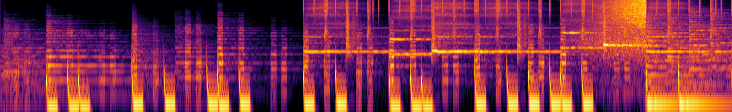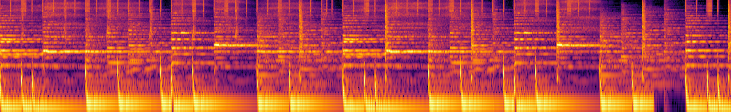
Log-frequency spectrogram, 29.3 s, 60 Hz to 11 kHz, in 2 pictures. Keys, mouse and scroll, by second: 0.8 a, 2.6 a, 2.8 a, 4.1 l, 4.6 g, 5.8 a, 6.0 a, 6.1-6.6 scroll down 2, 6.6-7.6 middle drag, 7.6 Tab, 8.0 a, 8.1 a, 8.7-9.3 shift+middle drag, 9.3 shift+a, 13.3-17.2 middle drag, 17.2 ctrl+alt+KP_0, 18.0 shift+`, 22.5 r.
